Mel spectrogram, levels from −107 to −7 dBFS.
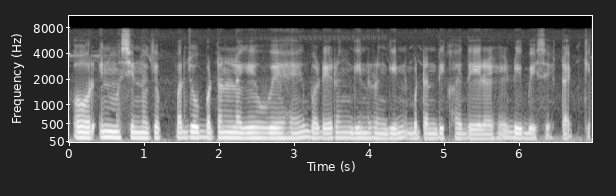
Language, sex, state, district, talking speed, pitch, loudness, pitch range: Hindi, male, Uttar Pradesh, Saharanpur, 180 wpm, 135 Hz, -15 LUFS, 130-140 Hz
